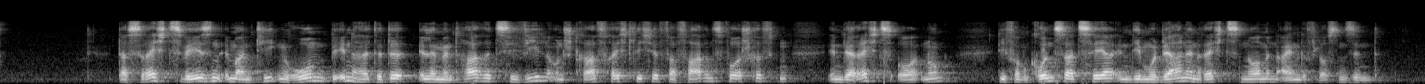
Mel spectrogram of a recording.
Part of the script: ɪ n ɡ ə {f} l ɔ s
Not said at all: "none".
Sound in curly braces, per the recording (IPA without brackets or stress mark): f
